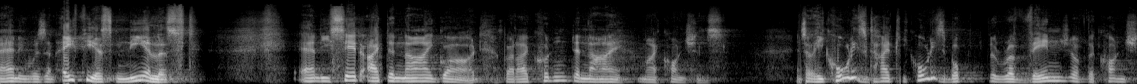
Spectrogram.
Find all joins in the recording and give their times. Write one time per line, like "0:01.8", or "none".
0:03.8
0:08.7
0:09.0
